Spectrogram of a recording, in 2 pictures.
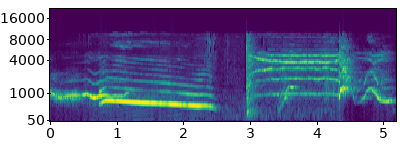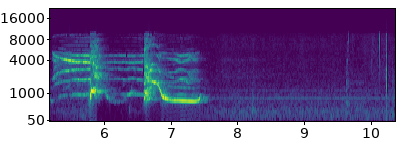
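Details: A dog named Munchie lets out a long descending howl, then a cluster of shorter wavering howls and yelps, before the sound stops and near silence with a faint steady hum follows.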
